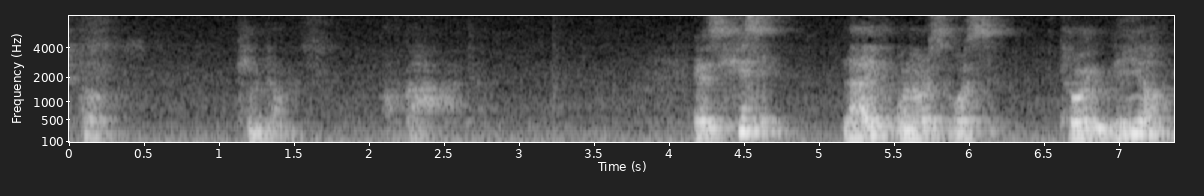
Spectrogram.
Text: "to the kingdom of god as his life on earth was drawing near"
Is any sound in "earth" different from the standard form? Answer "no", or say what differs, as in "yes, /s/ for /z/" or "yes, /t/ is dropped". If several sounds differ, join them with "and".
yes, /s/ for /θ/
